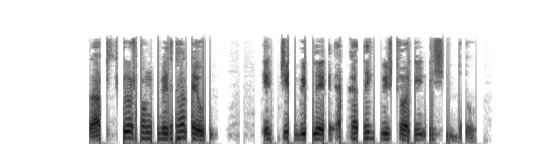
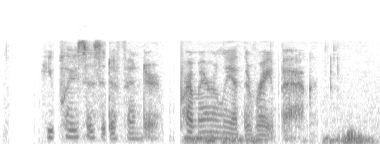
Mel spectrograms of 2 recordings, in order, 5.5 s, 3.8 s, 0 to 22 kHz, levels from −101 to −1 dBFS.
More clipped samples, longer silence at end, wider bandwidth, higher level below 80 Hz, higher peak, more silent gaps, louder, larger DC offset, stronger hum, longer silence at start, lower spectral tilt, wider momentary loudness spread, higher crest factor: neither; first, 0.75 s vs 0 s; about the same, 7.8 kHz vs 7.2 kHz; first, -48 dBFS vs -72 dBFS; first, -2 dBFS vs -30 dBFS; second, 2.40-2.44 s, 2.55-2.60 s vs 1.64-1.80 s; first, -17 LUFS vs -53 LUFS; neither; neither; first, 0.9 s vs 0.4 s; first, -5.5 dB/octave vs -2.5 dB/octave; about the same, 10 LU vs 10 LU; second, 16 dB vs 24 dB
